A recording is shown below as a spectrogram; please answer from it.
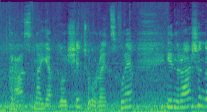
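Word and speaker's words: Красная площадь: In Russian, we pronounce it as Krasnaya Ploshchad. Krasnaya Ploshchad, or Red Square.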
